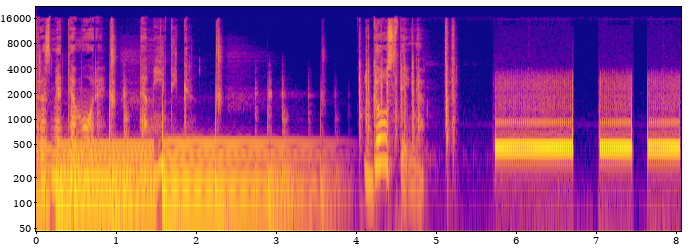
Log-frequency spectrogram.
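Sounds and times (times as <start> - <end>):
speech: 0.1 - 1.9, 4.3 - 4.9
electronic telephone call tone: 5.7 - 8.0.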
